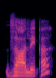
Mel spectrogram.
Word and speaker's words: ذلك: Zalika is pronounced zalika, but it is written without alif.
